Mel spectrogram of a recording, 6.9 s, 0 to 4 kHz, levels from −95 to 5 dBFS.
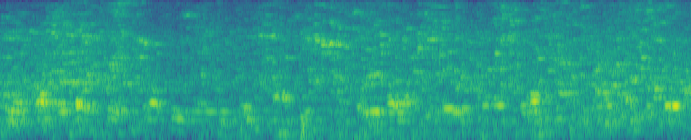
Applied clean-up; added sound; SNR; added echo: classical method WPE with log-MMSE.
